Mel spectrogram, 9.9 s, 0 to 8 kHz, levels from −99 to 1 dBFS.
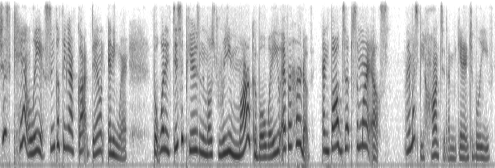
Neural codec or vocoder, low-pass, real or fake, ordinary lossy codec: none; 7.2 kHz; real; Opus, 24 kbps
